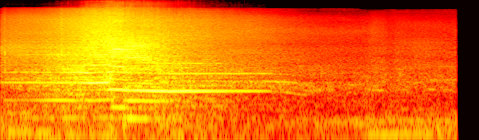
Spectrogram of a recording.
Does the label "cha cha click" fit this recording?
No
